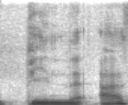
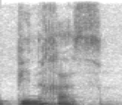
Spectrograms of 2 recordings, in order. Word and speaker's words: Pinchas: Et ces prénoms bibliques se prononcent en hébreu. Donc quand tu dis Pinhas, c'est Pinchas.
